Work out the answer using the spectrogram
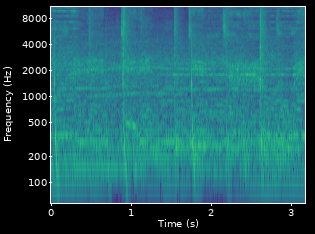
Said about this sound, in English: Cool guitar riff right there, though. Spooky electro goth is my favorite genre. You can hear that high peeling screech sound there.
